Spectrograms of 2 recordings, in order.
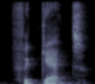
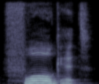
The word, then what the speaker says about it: forget: Because I was putting the stress in the wrong place. And if I change it, you might understand. So the first one should have been forget, right? Not forget, forget.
